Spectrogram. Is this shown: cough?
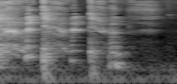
yes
